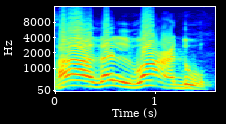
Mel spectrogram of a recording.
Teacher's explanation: عین کو حلق کے درمیان والے حصے سے ادا کریں گے تو عین کلیئر ہوگا۔ عین اور ہا ہمیشہ حلق کے درمیان والے حصے سے ادا ہوتا ہے۔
